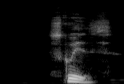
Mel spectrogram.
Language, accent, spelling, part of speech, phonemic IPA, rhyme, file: English, Australia, squizz, noun / verb, /skwɪz/, -ɪz, En-au-squizz.ogg
- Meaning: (noun) A look; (verb) To look, to examine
